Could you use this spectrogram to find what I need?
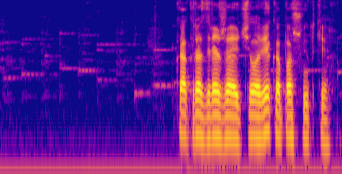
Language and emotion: Russian, neutral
